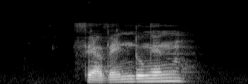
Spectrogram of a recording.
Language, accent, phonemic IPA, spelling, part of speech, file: German, Austria, /fɛɐ̯ˈvɛndʊŋən/, Verwendungen, noun, De-at-Verwendungen.ogg
- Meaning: plural of Verwendung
